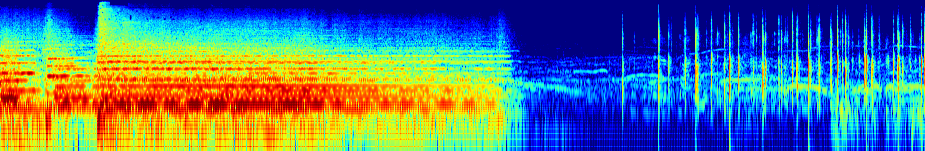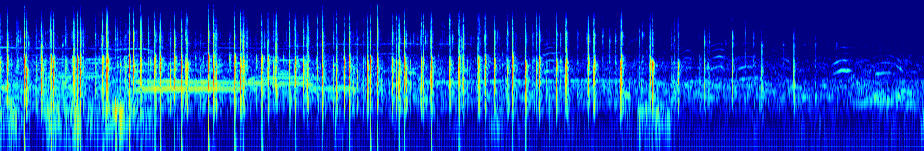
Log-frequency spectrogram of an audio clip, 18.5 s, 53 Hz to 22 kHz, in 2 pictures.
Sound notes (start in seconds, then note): 6.1 applause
